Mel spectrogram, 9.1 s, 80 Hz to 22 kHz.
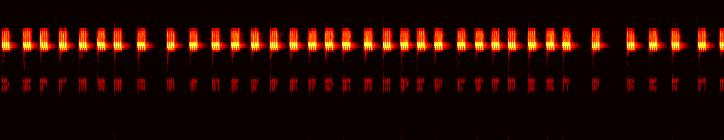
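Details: Two-spotted cricket, 2020 National Institute of Biological Resources recording, giving rapid shrill chirps about four a second, interrupted by brief pauses near two and seven seconds, with nothing else audible.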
